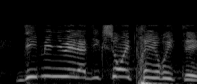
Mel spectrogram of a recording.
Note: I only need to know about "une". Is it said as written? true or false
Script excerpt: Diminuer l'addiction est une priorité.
false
